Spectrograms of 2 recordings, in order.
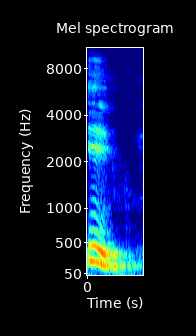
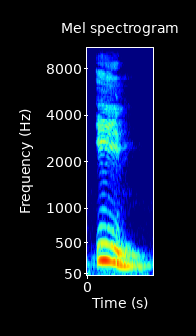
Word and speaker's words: Eyam: And what inspired me actually to come to the Peak District in Eam, as we call it, those of us from Derbyshire now, as I am, we call it Eam. But it's spelled Eyam, E-Y-A-M.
